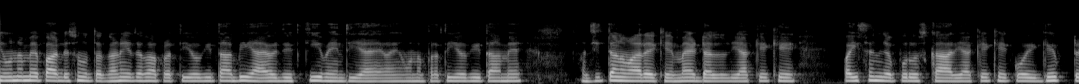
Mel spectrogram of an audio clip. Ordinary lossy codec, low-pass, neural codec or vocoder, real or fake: none; 7.2 kHz; codec, 16 kHz, 16 kbps, FunCodec, trained on LibriTTS, 50 frames a second; fake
